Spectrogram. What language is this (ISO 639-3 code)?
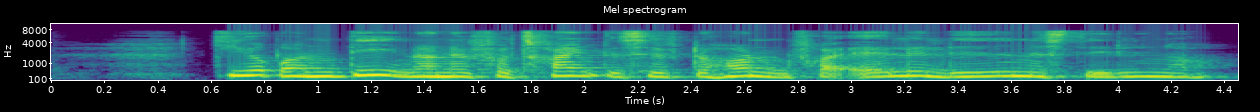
dan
